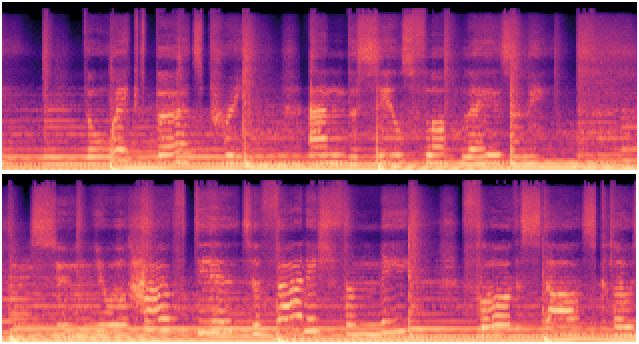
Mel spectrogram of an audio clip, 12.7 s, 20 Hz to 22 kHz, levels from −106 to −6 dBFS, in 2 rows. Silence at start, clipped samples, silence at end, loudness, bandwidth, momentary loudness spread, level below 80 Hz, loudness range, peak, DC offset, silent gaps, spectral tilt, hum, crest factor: 0 s; under 0.1%; 0 s; -18 LUFS; 18 kHz; 3 LU; -22 dBFS; 1 LU; -4 dBFS; under 0.1%; none; -6.5 dB/octave; none; 14 dB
